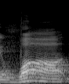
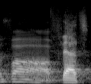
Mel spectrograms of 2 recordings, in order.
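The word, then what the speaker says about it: Waw: But it is a Wah, not a Vav.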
